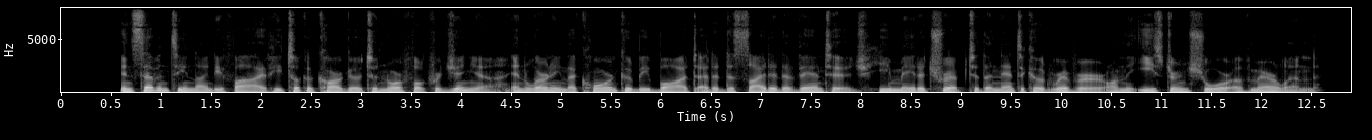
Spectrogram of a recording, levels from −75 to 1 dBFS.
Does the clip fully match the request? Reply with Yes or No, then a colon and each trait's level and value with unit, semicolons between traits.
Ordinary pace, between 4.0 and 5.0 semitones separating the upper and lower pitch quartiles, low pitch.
Yes: average, 160 wpm; average, 4.6 semitones; low, 105 Hz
